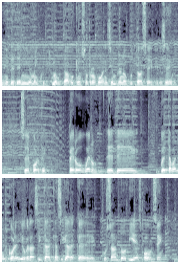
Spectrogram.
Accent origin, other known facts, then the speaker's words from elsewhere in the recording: Cartagena, Bolívar, Colombia; soy de Cartagena, Colombia, ya que es costa y la costa por lo general lleva su swing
